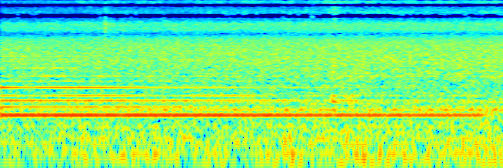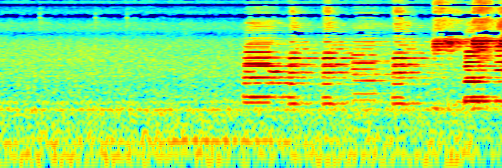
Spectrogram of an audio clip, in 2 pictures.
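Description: A final chord on a Kawai digital piano rings out and fades away over the first few seconds. Then, from about seven and a half seconds in, several car horns honk in short, overlapping toots, the drive-in congregation's applause for the music.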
